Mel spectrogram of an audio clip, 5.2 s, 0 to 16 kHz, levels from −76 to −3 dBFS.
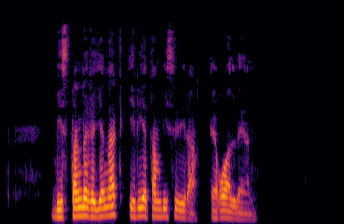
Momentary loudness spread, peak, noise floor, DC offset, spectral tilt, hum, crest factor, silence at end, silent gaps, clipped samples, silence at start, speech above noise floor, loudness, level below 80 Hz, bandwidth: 14 LU; -2 dBFS; -81 dBFS; under 0.1%; -6 dB/octave; none; 22 dB; 1.4 s; none; under 0.1%; 0.8 s; 60 dB; -21 LUFS; -62 dBFS; 11 kHz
